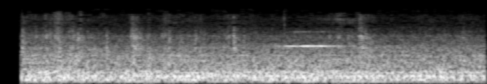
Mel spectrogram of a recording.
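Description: Steady road and engine noise heard from inside a moving car.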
